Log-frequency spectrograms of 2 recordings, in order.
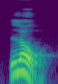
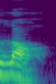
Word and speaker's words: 漏: Low. It's not law. I'm not saying law. I'm saying low.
